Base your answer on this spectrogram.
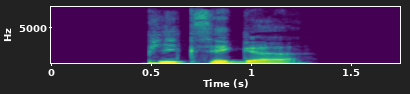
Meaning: inflection of pieksig: 1. strong/mixed nominative/accusative feminine singular 2. strong nominative/accusative plural 3. weak nominative all-gender singular 4. weak accusative feminine/neuter singular
- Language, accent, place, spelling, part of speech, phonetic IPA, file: German, Germany, Berlin, pieksige, adjective, [ˈpiːksɪɡə], De-pieksige.ogg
